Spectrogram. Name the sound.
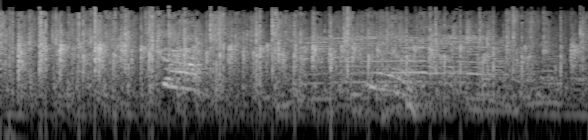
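audience applause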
